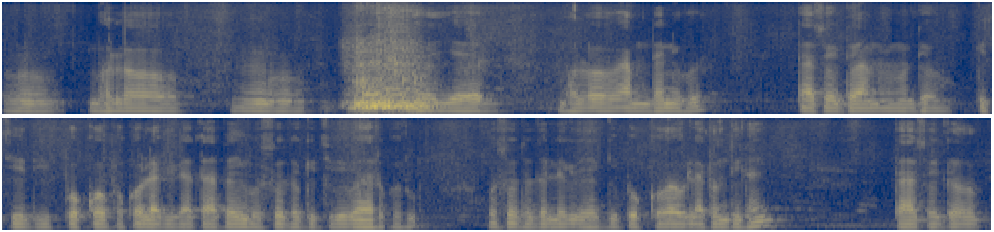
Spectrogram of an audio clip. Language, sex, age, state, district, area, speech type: Odia, male, 30-45, Odisha, Kendujhar, urban, spontaneous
